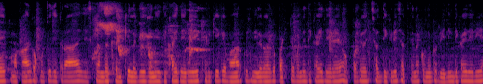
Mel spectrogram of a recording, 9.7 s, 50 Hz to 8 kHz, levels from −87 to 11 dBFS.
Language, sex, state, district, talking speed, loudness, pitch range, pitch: Hindi, male, Chhattisgarh, Bastar, 290 wpm, -34 LUFS, 120-130 Hz, 125 Hz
